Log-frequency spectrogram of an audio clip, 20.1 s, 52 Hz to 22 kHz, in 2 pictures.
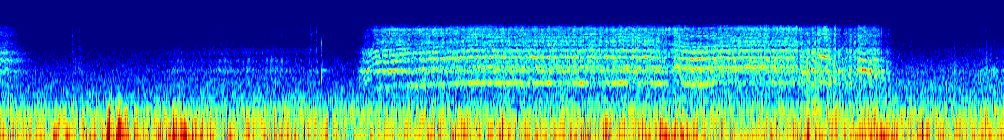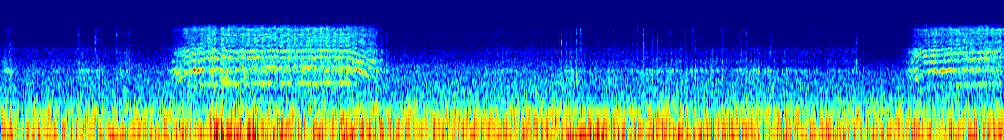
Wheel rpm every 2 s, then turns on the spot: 20, 40, 160, 160, 50, 30, 120, 10, 20, 70.
8-10 14-18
